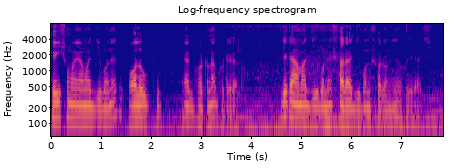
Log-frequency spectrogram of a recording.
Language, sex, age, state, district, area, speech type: Bengali, male, 60+, West Bengal, Birbhum, urban, spontaneous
